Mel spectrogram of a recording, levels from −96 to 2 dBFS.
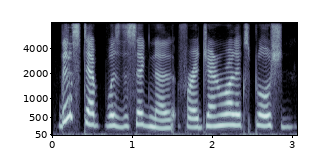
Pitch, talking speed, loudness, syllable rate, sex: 270 Hz, 175 wpm, -16 LUFS, 5.0 syllables/s, female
